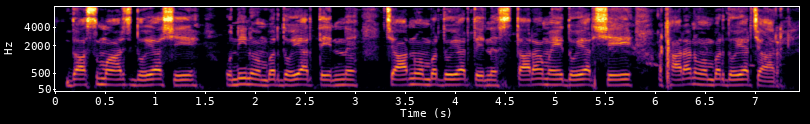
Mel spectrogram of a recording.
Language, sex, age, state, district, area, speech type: Punjabi, male, 30-45, Punjab, Amritsar, urban, spontaneous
